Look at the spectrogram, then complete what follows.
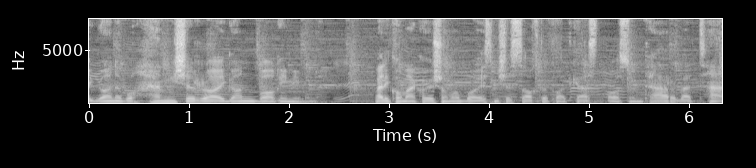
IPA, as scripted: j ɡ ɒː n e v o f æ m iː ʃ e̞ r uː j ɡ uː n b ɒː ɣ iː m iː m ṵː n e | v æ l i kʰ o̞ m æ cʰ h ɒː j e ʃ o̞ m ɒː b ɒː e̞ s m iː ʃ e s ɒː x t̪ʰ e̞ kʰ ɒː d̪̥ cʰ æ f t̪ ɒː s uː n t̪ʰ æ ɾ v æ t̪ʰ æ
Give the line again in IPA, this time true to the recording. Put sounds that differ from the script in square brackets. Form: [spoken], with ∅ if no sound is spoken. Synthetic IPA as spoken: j ɡ ɒː n e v o [h] æ m iː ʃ e̞ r [ɒː] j ɡ [ɒː] n b ɒː ɣ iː m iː m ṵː n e | v æ l [iː] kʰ o̞ m æ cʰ h ɒː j e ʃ o̞ m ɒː b ɒː e̞ s m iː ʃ e s ɒː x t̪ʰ e̞ [pʰ] ɒː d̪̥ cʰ æ [s] t̪ ɒː s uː n t̪ʰ æ ɾ v æ t̪ʰ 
